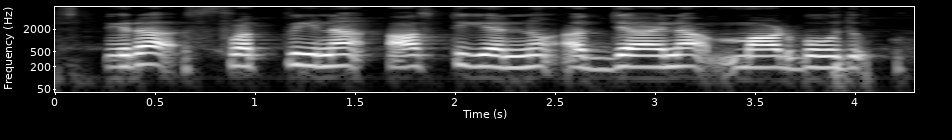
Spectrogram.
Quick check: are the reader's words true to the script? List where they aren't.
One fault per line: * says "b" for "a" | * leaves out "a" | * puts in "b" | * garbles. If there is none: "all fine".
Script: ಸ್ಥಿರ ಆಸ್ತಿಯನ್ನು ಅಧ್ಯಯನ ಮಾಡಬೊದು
* puts in "ಸ್ವತ್ತಿನ"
